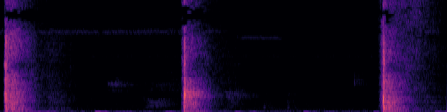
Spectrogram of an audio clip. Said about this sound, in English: No, you're faking. There's no way you can be that bad at clapping.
